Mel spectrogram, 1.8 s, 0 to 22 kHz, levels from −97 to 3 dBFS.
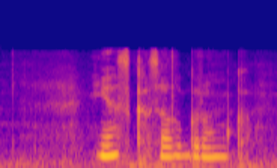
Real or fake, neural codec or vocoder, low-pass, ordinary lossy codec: fake; codec, 16 kHz, 2 kbps, FunCodec, trained on Chinese and English, 25 frames a second; 7.2 kHz; none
